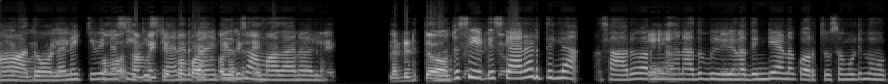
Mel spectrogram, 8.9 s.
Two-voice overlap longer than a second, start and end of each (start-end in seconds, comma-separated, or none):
0.8-2.6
